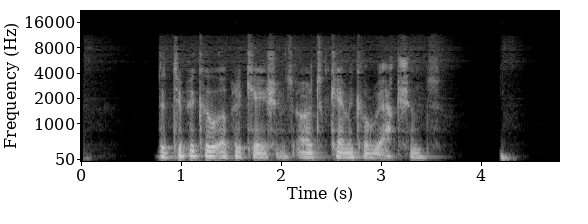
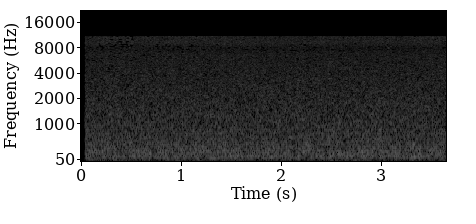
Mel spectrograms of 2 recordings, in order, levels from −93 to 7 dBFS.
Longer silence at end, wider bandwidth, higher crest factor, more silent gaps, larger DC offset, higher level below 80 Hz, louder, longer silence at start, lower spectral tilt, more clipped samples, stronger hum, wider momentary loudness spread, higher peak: first, 0.5 s vs 0 s; about the same, 11.5 kHz vs 11.5 kHz; first, 18 dB vs 12 dB; neither; neither; first, -48 dBFS vs -74 dBFS; first, -21 LUFS vs -56 LUFS; first, 0.8 s vs 0.05 s; first, -6 dB/octave vs -3 dB/octave; neither; neither; first, 18 LU vs 0 LU; first, -4 dBFS vs -44 dBFS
